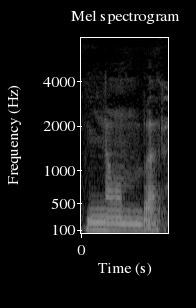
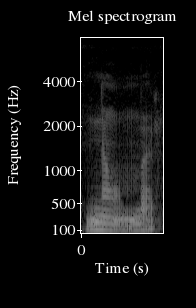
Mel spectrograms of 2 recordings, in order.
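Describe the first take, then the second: No difference in how they are said.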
